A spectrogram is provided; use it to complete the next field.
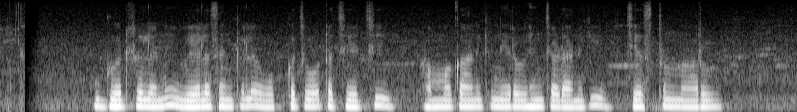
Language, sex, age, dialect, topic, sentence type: Telugu, male, 25-30, Southern, agriculture, statement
